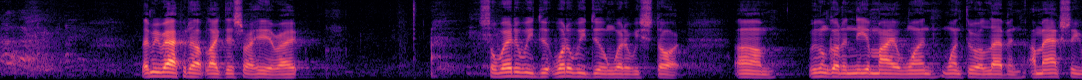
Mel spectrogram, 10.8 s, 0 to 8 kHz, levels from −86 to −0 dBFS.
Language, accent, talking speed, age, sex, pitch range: English, American, 210 wpm, 40-59, male, 115-135 Hz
